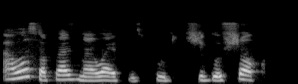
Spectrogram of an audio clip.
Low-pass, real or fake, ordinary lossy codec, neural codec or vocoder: 7.2 kHz; real; none; none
